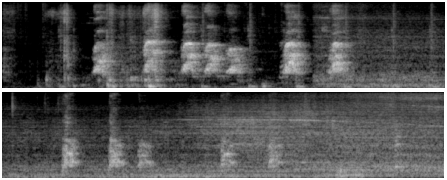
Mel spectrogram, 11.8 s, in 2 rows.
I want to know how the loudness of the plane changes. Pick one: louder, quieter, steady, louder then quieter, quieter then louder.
louder.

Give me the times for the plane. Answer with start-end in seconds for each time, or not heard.
4.1-11.7.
